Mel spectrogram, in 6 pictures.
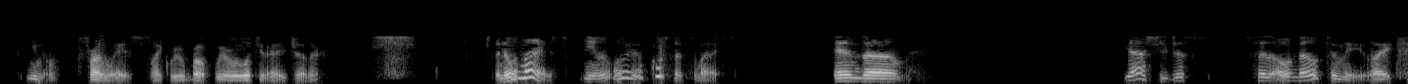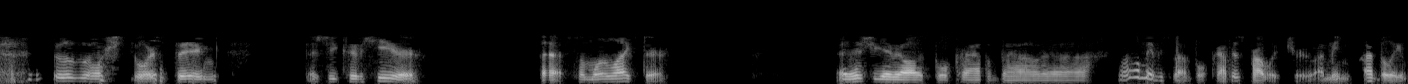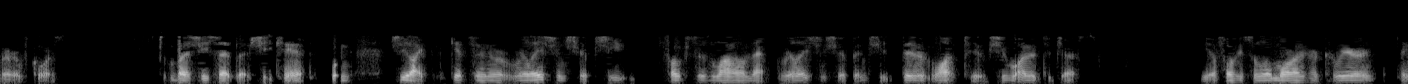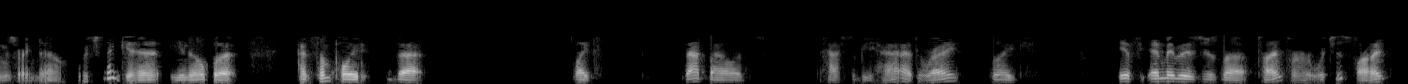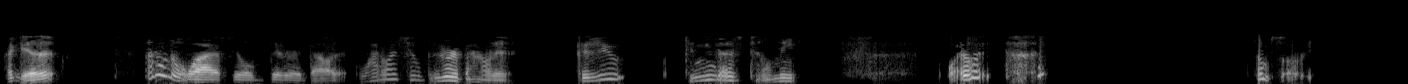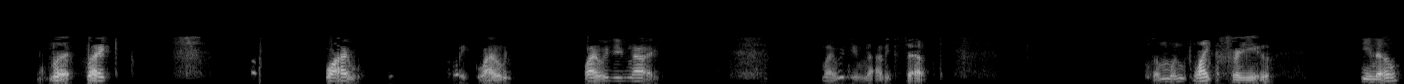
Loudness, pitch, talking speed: -27 LUFS, 140 Hz, 145 wpm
